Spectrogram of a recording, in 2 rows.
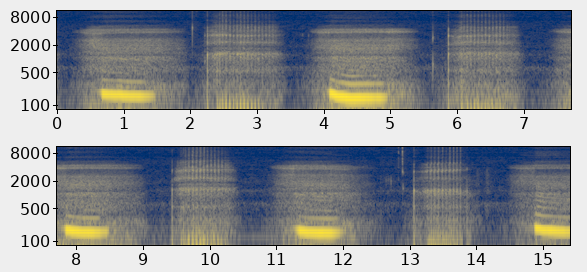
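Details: Simulated snoring voice-acted by a performer as the character Angel Dust falling asleep: soft, regular snoring at about 17 breaths a minute, with a low rattle on each inhalation and a quieter breath out.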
